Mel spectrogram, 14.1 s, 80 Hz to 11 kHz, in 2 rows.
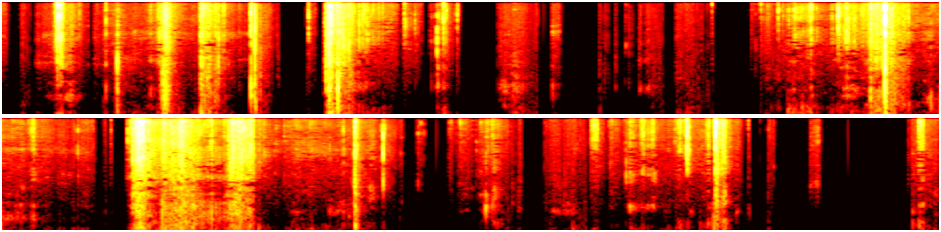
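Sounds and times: crunching of dry leaves and twigs: 0.4s - 3.4s, 5.9s - 7.0s, 8.0s - 9.1s
twig cracking: 6.0s - 6.9s.

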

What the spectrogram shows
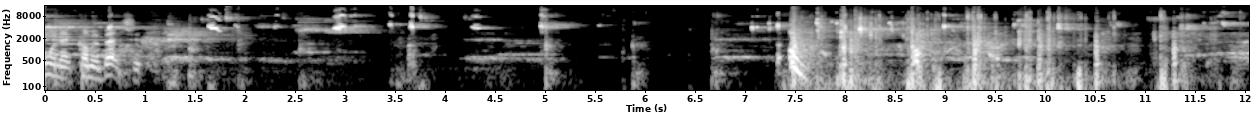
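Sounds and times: sneakers squeaking on court: 0.0s - 12.0s
basketball bouncing on wooden floor: 7.7s - 12.0s.

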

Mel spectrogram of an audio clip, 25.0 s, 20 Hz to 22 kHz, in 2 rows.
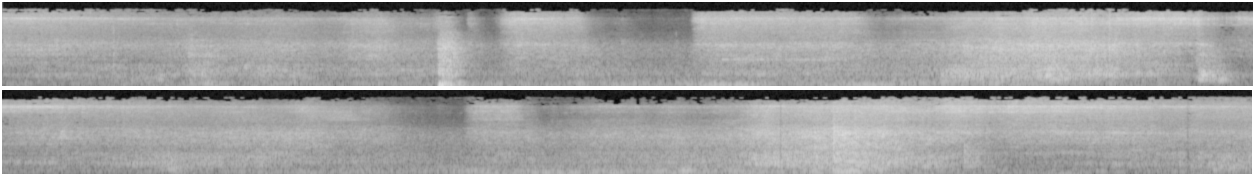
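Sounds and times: rc car motor running: 6.9s - 16.2s
rc car tyres scrubbing on concrete: 9.3s - 11.8s.

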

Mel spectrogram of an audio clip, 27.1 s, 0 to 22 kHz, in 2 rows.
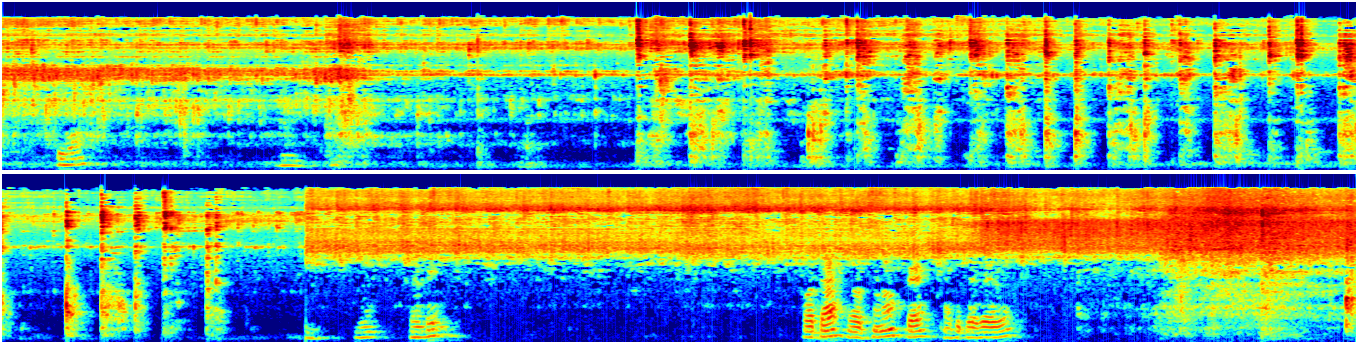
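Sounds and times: vegetables sizzling in hot oil: 0.0s - 27.0s
metal spatula scraping a pan: 6.3s - 15.8s, 25.0s - 27.0s.

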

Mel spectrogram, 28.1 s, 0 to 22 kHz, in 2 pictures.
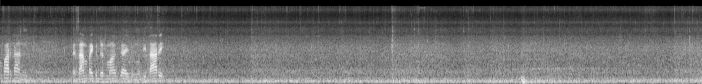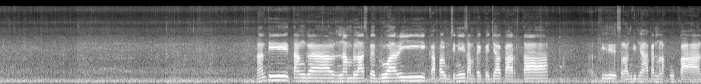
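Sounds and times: heavy rain falling: 0.0s - 28.0s
low steady hum: 0.0s - 28.0s.

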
